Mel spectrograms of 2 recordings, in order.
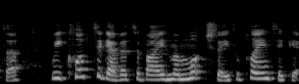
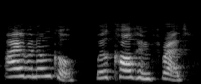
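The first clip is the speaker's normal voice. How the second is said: persuasive reading; 6 semitones higher, 5 dB louder than usual. Acted. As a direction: read it like a rousing persuasive speech. Reads model article aloud.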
